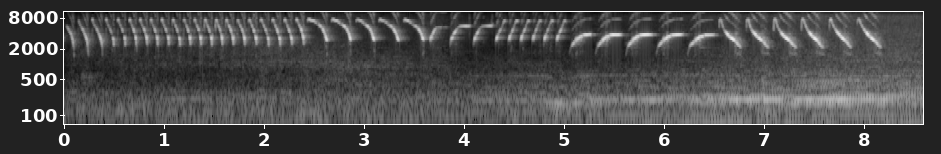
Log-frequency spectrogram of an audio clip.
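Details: Training song of a Gloster canary: long rapid series of sweeping trill notes, shifting to slower, loud, down-slurred whistles repeated about twice per second.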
